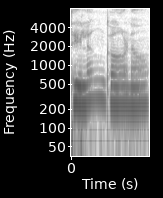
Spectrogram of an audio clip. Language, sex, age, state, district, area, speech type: Kannada, female, 60+, Karnataka, Tumkur, rural, spontaneous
